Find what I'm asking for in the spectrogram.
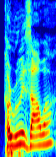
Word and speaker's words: Karuizawa: Karuizawa, I guess, is how it's pronounced.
